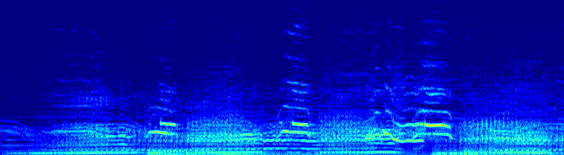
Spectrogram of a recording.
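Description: Loud, harsh braying calls from several penguins overlap in a continuous, honking chorus, rising and falling in pitch like donkeys, with no talking.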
